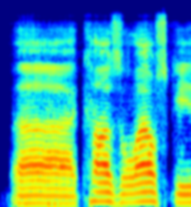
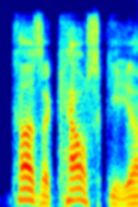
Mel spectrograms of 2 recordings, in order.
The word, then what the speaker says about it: Kozakowski: So he started the game, went out, and Adam Goad took his place, but then Kozlowski is back in. Kozakowski, I beg your pardon. I've been mispronouncing his name all evening.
